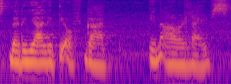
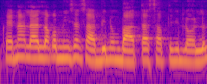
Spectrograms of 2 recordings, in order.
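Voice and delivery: ordinary delivery

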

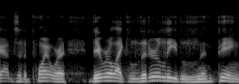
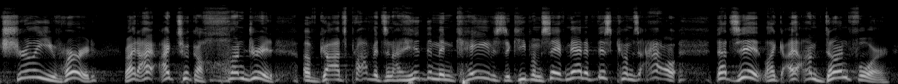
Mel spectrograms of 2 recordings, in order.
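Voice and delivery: high-pitched mock panic, not shouted; low-key freak-out; 8 semitones higher than usual. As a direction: plead your case like you're doomed. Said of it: "has a low-key freak-out moment".

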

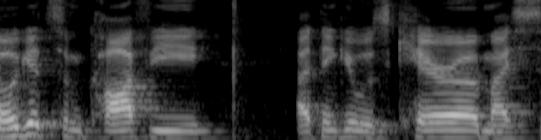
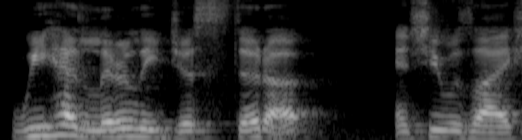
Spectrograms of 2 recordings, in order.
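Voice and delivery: ordinary delivery

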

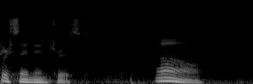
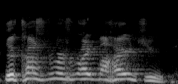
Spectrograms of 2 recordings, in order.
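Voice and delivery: laughing mock warning; 9 semitones higher, 5 dB louder than usual. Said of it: "coworker warning retold".

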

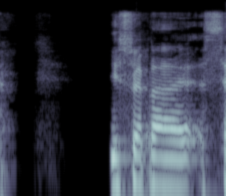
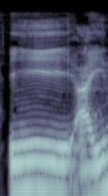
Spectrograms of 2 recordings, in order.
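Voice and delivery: ordinary talk

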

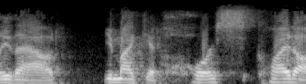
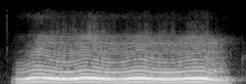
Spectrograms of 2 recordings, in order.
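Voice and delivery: hummed ng sounds, louder; ng sound demo; 4 dB louder, much slower than usual. Shown as a demonstration. Voice coach demonstrating the ng resonance exercise. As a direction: buzz the ng in the nose. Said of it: "I like to do is the N G sound".

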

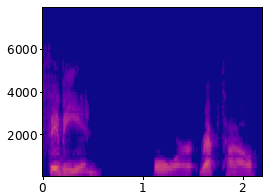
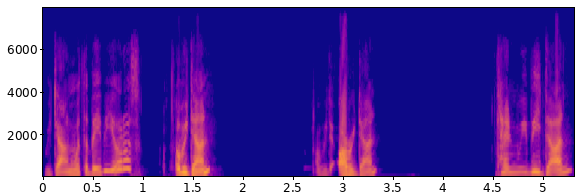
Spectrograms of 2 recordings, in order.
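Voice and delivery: mock exasperation; 7 semitones higher, 18 dB louder, faster than usual. Mock fed-up self.

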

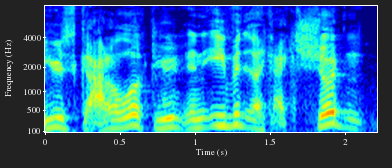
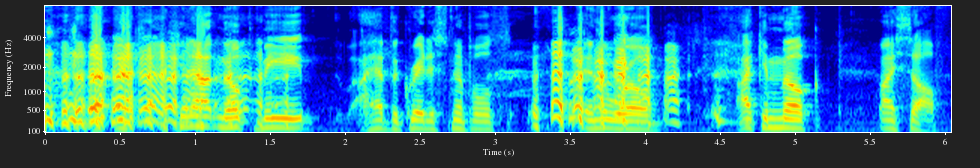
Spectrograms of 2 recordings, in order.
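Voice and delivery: Trump impression; 4 semitones higher, 6 dB louder than usual. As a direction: boast like Trump. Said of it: "That's kinda Trump".

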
